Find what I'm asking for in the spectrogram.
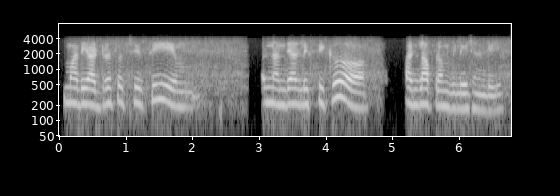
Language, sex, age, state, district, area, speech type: Telugu, female, 18-30, Andhra Pradesh, Nandyal, rural, conversation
